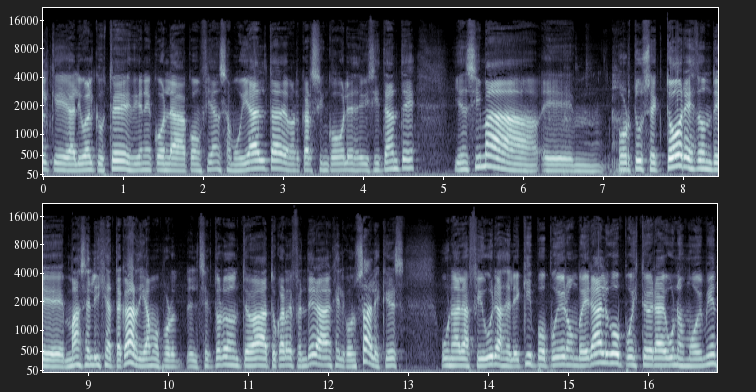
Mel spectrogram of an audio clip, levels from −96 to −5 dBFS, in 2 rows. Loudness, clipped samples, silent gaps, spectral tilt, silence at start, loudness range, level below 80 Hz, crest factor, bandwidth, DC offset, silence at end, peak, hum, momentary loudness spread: -20 LUFS; under 0.1%; none; -5.5 dB/octave; 0 s; 3 LU; -48 dBFS; 16 dB; 16 kHz; under 0.1%; 0 s; -4 dBFS; none; 10 LU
